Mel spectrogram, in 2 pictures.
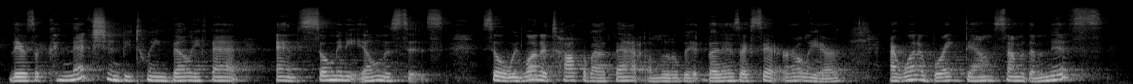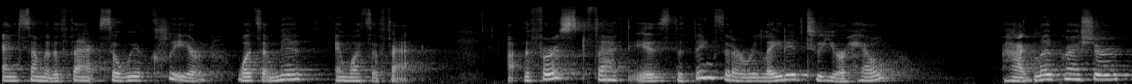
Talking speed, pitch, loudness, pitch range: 170 wpm, 180 Hz, -26 LUFS, 170-200 Hz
